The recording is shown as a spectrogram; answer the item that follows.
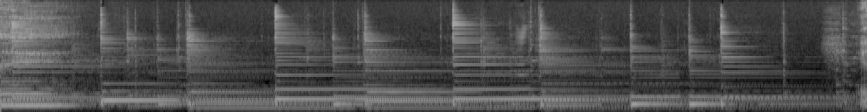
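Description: Acoustic guitar picking an instrumental passage of a slow song, single plucked notes ringing over held bass notes, after a sung note fades out in the first second.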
